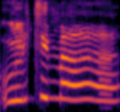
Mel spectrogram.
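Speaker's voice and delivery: high-pitched, tearful Korean with a sob. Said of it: "In Korean, you would say".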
